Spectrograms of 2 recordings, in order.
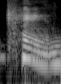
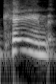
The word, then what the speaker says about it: Kean: It's currently represented by a Republican congressman named Tom Kean. Looks like Keene, but it's pronounced Kane.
